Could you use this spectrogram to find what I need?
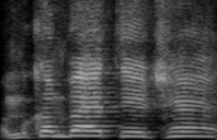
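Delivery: very high-pitched, hollering yell. Speaker retells a locker-room story, imitating Abdullah's high-pitched yell. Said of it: "Abdullah got this high pitched voice".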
